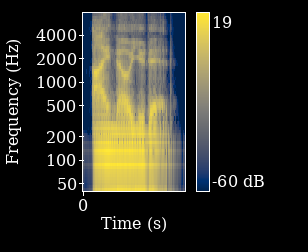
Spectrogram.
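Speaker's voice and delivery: loud, slow, deliberate; firm accusation. Acted. Detective answering a yelled confession, firm and loud. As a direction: land each word on the suspect.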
